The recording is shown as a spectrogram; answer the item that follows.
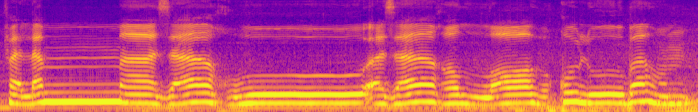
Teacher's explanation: میں نے میم پہ غنہ کیا کیونکہ میم کے اوپر شد آ گئی ہے۔ فَلَمَّا زاغوا، مت کا دھیان رکھنا ہے آپ نے، ازاغ اللہ، اچھا میں نے غین کو بھی پر پڑھا کیونکہ غین حروف مستعلیہ میں سے ہے۔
